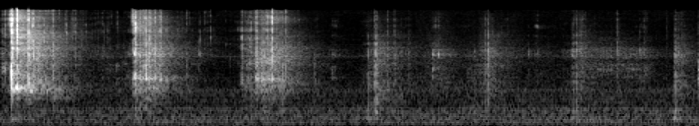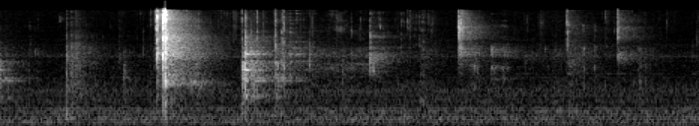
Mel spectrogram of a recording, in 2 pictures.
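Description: Close-up chewing of crisp fried dried fish: an irregular run of crunches, loudest at the very start and again about six seconds in, thinning out near the end.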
